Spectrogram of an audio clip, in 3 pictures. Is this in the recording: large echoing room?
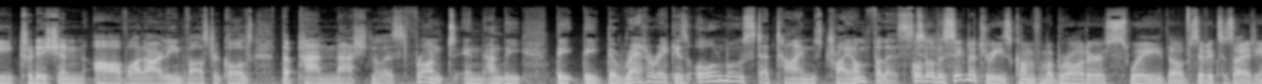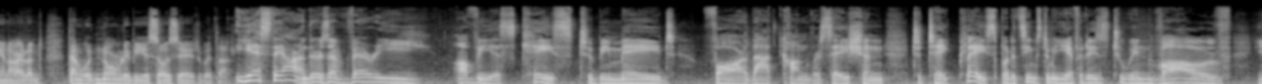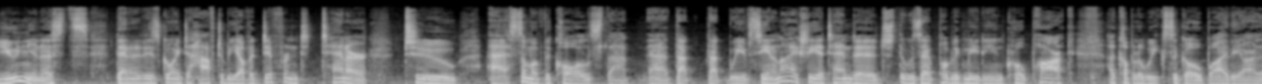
no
